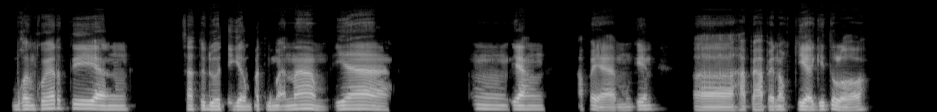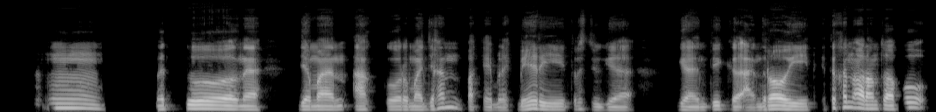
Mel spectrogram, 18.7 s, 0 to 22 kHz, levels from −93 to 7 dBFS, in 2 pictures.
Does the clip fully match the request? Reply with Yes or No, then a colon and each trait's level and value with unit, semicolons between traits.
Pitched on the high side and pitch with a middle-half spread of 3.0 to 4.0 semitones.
No: low, 115 Hz; average, 3.6 semitones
